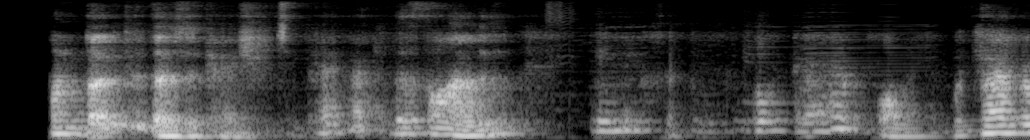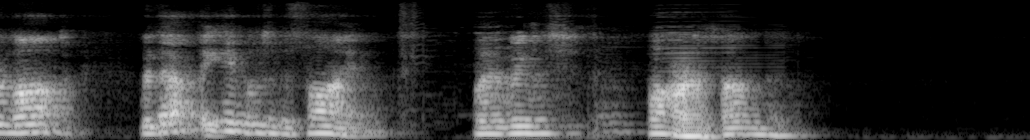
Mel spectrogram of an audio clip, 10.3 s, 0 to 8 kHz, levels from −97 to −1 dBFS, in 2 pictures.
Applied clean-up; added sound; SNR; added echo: neural mask model DeepFilterNet 3.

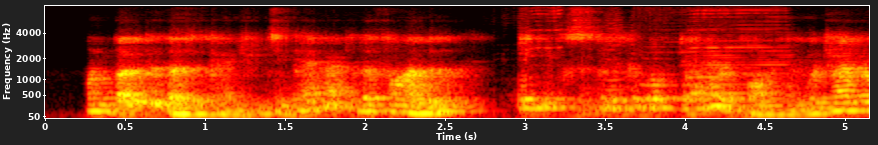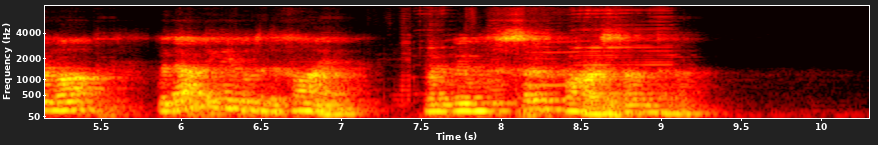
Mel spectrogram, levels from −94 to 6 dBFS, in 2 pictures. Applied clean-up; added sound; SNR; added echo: neural separator model SepFormer DNS4.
